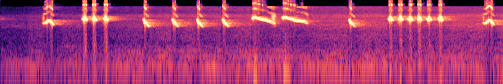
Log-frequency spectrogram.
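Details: Konin song intended to excite rival birds: scattered sharp chirps and short trilled bursts, with two longer falling whistled slurs near the middle, over a quiet background.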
